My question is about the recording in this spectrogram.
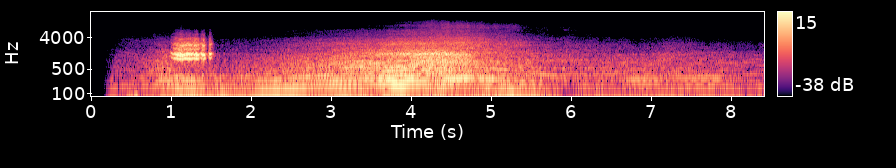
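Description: A car: a brief tyre screech about a second in, then an engine revving up, swelling in loudness and pitch to a peak near the middle and fading away.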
